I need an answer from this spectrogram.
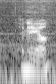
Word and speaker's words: Hanan: So my name is Hanan, pronounced like Ann, Hanan, and I am running for Village of Pelham Trustee.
